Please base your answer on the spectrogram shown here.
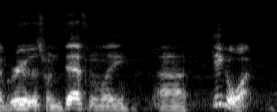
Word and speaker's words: Gigawatt: Gigawatt, or Gigawatt. You can say it like Doc Brown.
